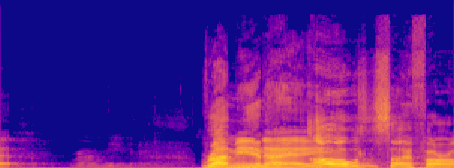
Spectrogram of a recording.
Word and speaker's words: Ramune: Ramune.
